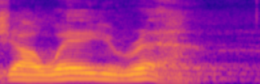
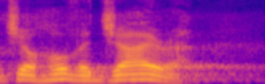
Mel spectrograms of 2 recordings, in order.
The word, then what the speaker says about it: Yahweh Yireh: All of us should know that one of God's names is Yahweh Yireh. Some pronounce it Jehovah Jireh, the God who provides.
